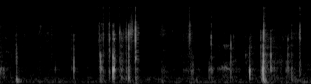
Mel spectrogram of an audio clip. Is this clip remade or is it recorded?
remade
